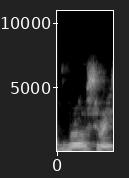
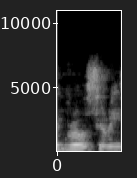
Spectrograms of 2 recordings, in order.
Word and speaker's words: grocery: So Grocery. That E, yeah, so that E is pretty much silent.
